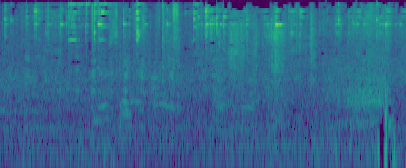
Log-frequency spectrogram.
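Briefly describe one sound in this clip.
Dogs scuffle and play on a hard floor, with their paws scraping.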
